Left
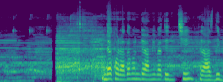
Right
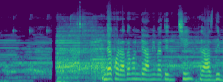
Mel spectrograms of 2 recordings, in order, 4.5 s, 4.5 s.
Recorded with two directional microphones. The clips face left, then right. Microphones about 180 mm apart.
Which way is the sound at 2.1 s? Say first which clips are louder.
Left 3 dB; 30° left (ahead or behind).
